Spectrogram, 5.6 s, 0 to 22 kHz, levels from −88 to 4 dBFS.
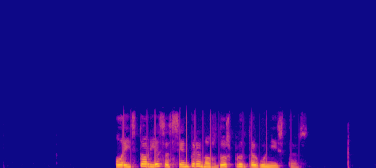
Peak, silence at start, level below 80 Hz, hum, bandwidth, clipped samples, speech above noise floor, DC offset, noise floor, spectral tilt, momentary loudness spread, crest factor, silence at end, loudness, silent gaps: -4 dBFS; 1.75 s; -52 dBFS; none; 7.4 kHz; under 0.1%; 69 dB; under 0.1%; -85 dBFS; -7 dB/octave; 4 LU; 16 dB; 1.2 s; -16 LUFS; none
